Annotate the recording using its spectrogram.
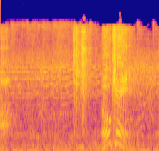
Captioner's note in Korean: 철컥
